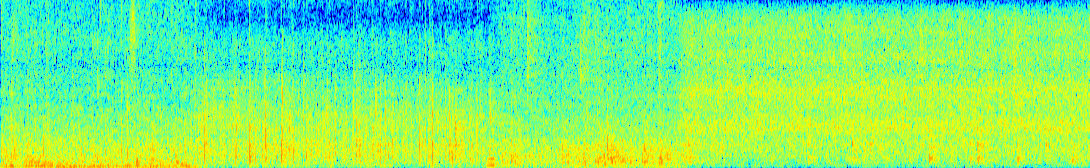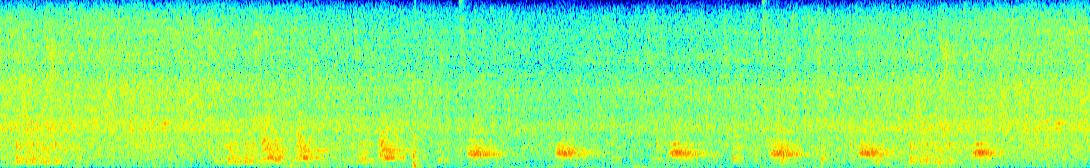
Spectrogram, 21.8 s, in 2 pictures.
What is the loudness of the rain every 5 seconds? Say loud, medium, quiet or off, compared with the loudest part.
loud, loud, loud, medium, loud.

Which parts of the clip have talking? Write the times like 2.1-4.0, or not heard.
0.1-1.6.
